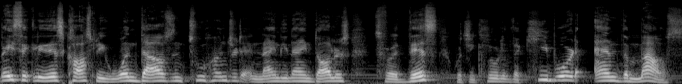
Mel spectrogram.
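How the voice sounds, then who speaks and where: Music plays in the background as a man talks at a fairly high pitch with ordinary pitch variation. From Latin America. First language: Spanish. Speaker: YouTuber. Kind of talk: desk tour video. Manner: casual, some false starts.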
